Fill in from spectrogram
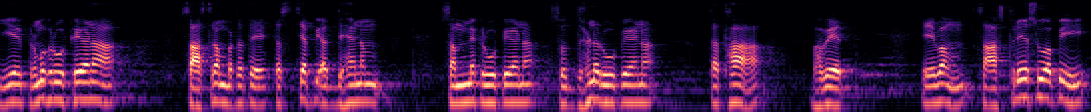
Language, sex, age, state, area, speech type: Sanskrit, male, 18-30, Madhya Pradesh, rural, spontaneous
